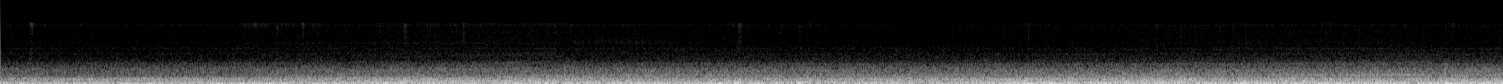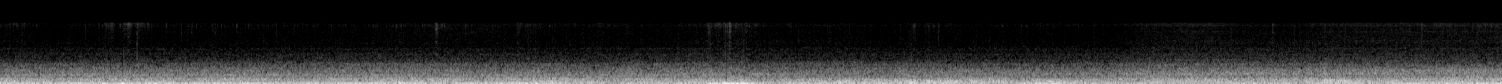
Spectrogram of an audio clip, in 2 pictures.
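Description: Car engine idling with a steady low rumble, with one brief louder swell about two-thirds of the way through.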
